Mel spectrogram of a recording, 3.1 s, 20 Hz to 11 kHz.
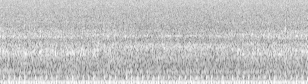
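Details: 2008 Honda CRF450R carbureted single converted to a motard, cold engine: a steady low thump settling into an even idle with no misses or knocks. Air/fuel reads about 13.5–13.7 at idle.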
